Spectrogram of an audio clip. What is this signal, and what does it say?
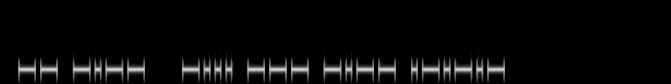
Morse code, heard as a keyed tone, about 22 wpm, 700 Hz. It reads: MY BOY.
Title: Sentences from Top 1000 Words - Review Part 5 - 22wpm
